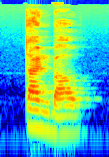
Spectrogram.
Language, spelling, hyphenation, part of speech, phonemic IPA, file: Dutch, tuinbouw, tuin‧bouw, noun, /ˈtœy̯n.bɑu̯/, Nl-tuinbouw.ogg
